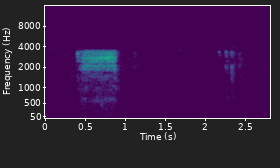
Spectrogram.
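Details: Barn owl young on the roof of their owl box in the night of 2 June 2023, an owlet joining its sibling: one drawn-out raspy hiss, then a few faint clicks.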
